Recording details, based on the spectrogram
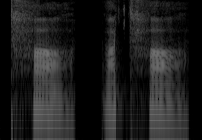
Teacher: Listen for the breathiness, the ta.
